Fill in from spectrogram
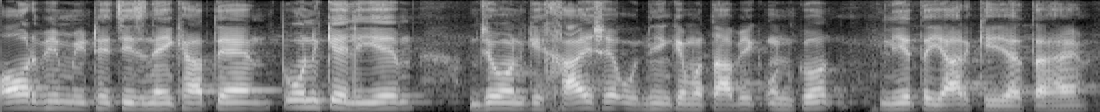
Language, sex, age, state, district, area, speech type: Urdu, male, 18-30, Uttar Pradesh, Saharanpur, urban, spontaneous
